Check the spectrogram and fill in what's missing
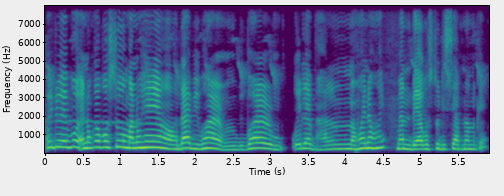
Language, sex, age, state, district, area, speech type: Assamese, female, 45-60, Assam, Charaideo, urban, spontaneous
